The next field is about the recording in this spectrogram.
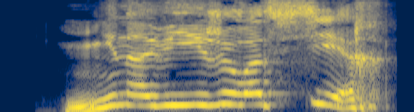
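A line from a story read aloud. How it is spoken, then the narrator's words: Nervous shout. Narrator (Russian): нервно закричала она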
